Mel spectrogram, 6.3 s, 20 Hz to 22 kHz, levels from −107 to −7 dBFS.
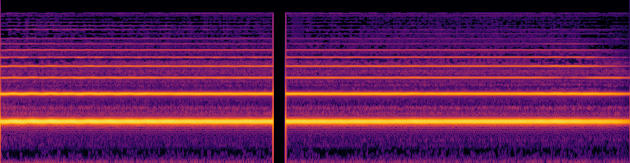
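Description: At 2.73 s the music drops out to dead silence for about 0.13 s, then comes back in at 2.86 s. It's a clean hole rather than a fade or a glitchy burst, which sounds like a Bluetooth stall. The likely story is that interference held up packets on the wireless link, the headphones' small buffer ran empty, and playback simply sat there until the retransmitted audio showed up.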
